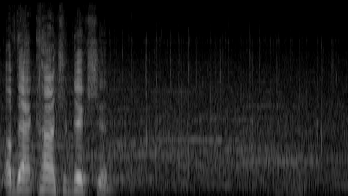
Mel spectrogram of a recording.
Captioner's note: cheers and applause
